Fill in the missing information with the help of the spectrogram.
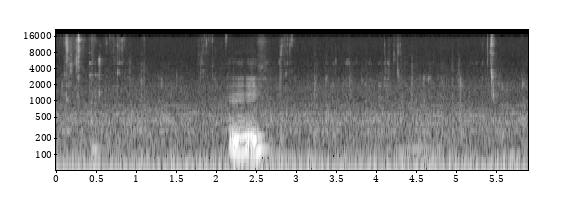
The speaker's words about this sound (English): Does this chicken sound like it tastes good? I think it does.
